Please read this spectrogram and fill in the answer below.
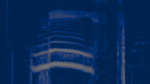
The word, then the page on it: most: British English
